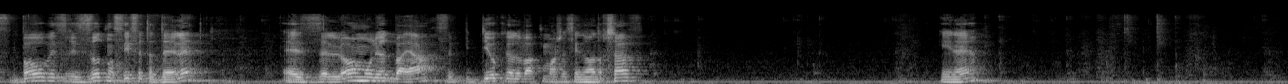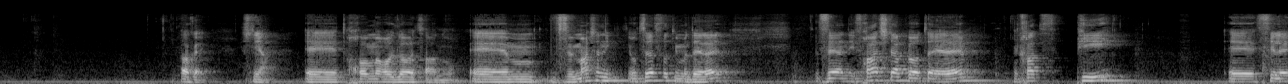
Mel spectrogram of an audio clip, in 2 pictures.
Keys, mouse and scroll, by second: 1.0 shift+z, 2.0 KP_1, 2.5 Tab, 3.4 a, 6.8 e, 8.0 e, 8.4 s, 9.3-10.4 drag, 9.6 e, 10.6 Tab, 11.2 Tab, 11.5 a, 13.0 ctrl+KP_Add, 16.4 Tab, 16.9 Tab, 17.4 a, 18.6-23.0 middle drag, 25.1 p.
